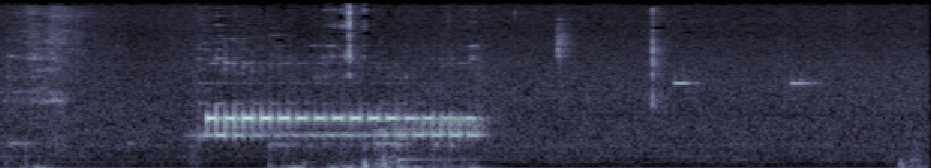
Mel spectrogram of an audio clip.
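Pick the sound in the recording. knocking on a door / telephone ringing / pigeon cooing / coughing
telephone ringing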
